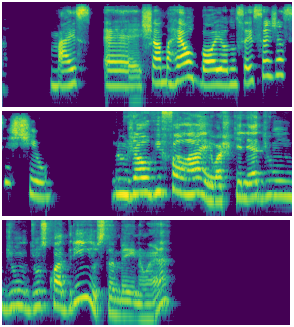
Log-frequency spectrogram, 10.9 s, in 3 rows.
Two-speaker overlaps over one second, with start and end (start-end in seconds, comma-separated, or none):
none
